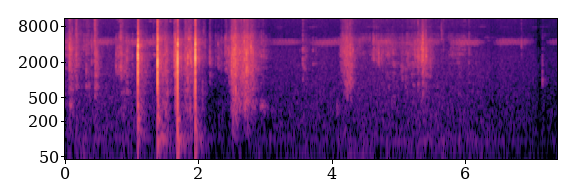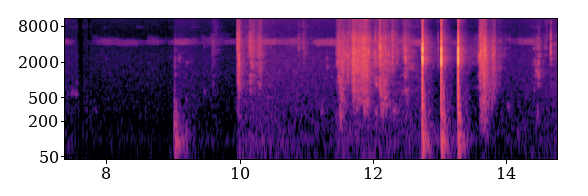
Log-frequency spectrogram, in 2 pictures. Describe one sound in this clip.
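Sharp clicks and snaps come from twigs breaking on the ground.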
